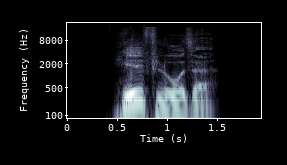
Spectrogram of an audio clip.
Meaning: inflection of hilflos: 1. strong/mixed nominative/accusative feminine singular 2. strong nominative/accusative plural 3. weak nominative all-gender singular 4. weak accusative feminine/neuter singular
- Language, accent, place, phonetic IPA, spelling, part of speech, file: German, Germany, Berlin, [ˈhɪlfloːzə], hilflose, adjective, De-hilflose.ogg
